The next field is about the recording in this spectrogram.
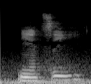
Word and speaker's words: Nancy: Nancy J. Higgins, N-A-N-C-Y, J, H-I-G-G-I-N-S.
